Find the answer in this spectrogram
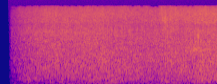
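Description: A soft, steady rushing noise, like wind or surf, fading in from silence at the very start.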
